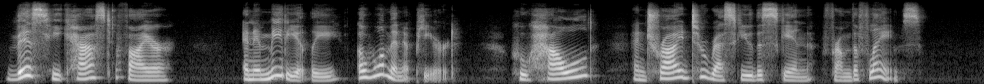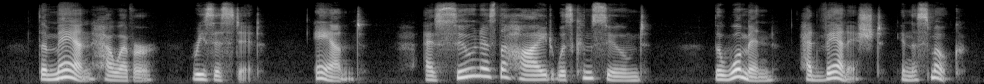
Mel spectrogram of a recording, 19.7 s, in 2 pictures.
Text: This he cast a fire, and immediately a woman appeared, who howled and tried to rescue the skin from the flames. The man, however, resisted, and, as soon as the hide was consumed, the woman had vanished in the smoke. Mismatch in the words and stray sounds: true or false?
false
